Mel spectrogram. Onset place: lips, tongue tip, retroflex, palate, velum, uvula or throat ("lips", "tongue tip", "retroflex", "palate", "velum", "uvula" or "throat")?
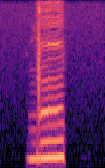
lips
